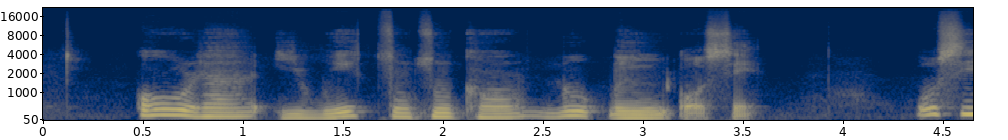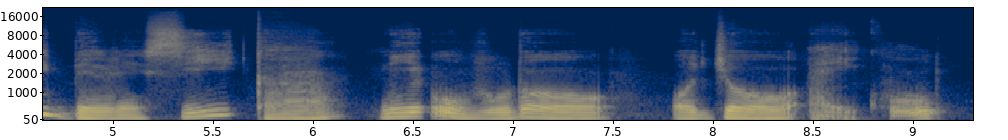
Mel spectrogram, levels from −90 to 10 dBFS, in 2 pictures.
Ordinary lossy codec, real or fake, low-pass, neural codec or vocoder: none; fake; 19.8 kHz; codec, 44.1 kHz, 2.6 kbps, DAC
